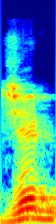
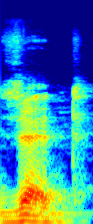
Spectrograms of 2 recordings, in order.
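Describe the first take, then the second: First: It begins with a 'j' sound. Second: It begins with a 'z' sound. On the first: The speaker calls it wrong. "जेड नहीं" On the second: The speaker calls it right. "बल्कि क्या कहते हैं जेड"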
